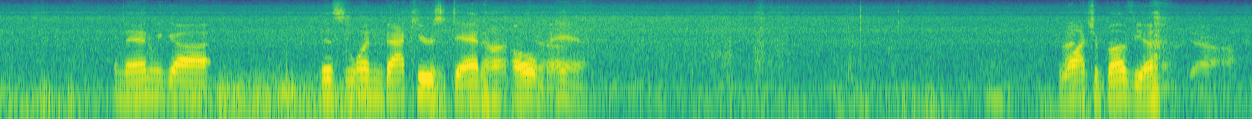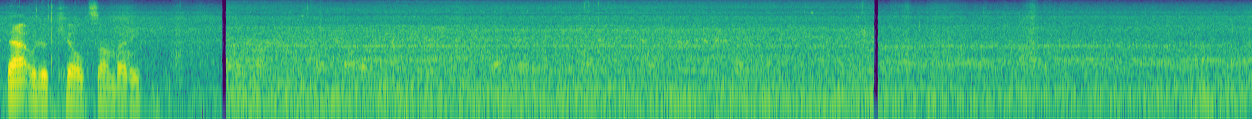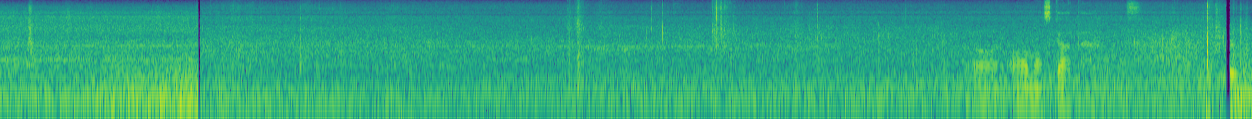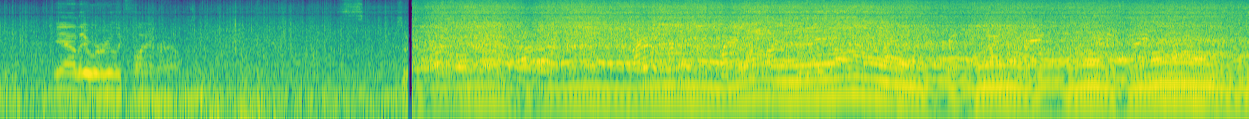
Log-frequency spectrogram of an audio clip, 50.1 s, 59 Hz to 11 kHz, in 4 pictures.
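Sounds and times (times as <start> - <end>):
steady hiss: 0.0 - 21.9
vehicle road and engine noise: 14.6 - 37.8, 40.5 - 50.0
chainsaw cutting wood: 14.8 - 23.2, 41.6 - 50.0.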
